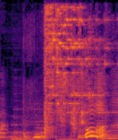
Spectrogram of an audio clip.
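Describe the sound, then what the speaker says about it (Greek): A drinking glass shatters indoors with a loud, sudden crash and scattered tinkling fragments, set among background voices and noise. "Συγγνώμη ρε μαμά, έσπασα το ποτήρι κατά λάθος."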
